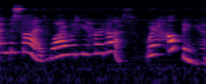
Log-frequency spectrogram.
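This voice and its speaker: A woman puts on a character voice, extremely high and squeaky, with a gentle tone. She speaks at a moderate pace. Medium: read story. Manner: gentle, reasonable.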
